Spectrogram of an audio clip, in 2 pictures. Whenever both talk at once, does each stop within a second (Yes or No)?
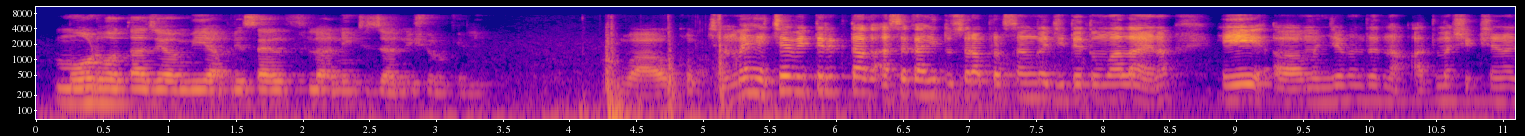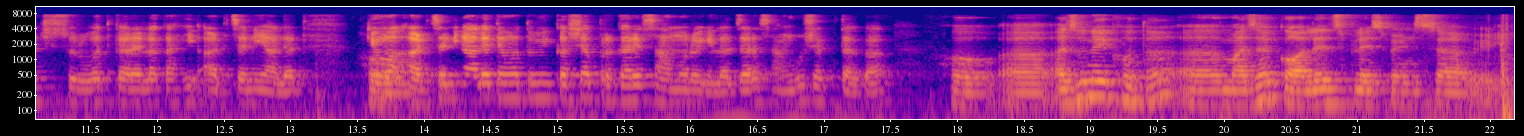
Yes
